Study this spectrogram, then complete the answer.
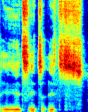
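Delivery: real stammer, stuck on one word; stuttering. Real, not acted. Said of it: "I know I'm stuttering".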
